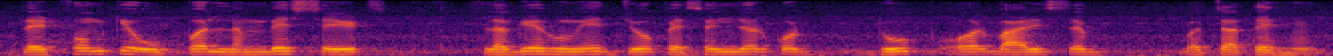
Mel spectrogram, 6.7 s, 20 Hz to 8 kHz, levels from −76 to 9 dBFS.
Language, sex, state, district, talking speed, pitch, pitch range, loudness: Hindi, male, Gujarat, Valsad, 145 wpm, 135 Hz, 130-140 Hz, -18 LUFS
